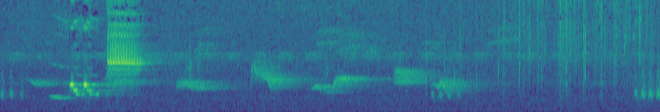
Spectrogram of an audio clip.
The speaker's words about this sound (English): So birds chirping outside your window may indicate normality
